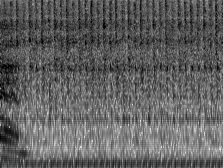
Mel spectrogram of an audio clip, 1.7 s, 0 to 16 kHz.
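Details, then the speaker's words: 1996 Geo Tracker four-cylinder after no-spark fixed by reinstalling the original distributor replacing a failed cheap one: smooth, regular low putter at steady idle, no ticks, knocks or misses; some smoke, sounds healthy. "still got smoking oh it's before it's running and it actually sounds healthy"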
